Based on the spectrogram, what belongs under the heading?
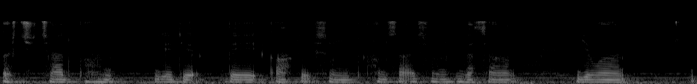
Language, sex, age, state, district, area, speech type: Kashmiri, male, 45-60, Jammu and Kashmir, Ganderbal, rural, spontaneous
